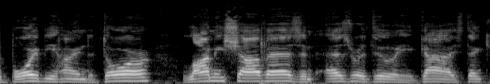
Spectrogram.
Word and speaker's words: Chavis: It's Chavis. It's all good. Everybody mispronounces it.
